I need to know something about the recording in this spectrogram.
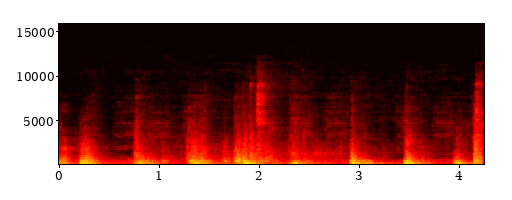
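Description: A series of thuds, about two a second and a little uneven, over background music.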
